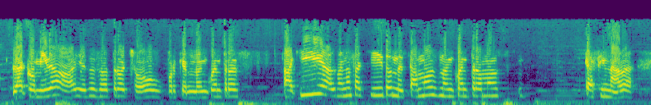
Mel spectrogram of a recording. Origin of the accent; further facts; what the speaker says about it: Monterrey, Nuevo León, Mexico; moved away as an adult; also born or lived in Arlon / Fontainebleau / Sherbrooke; now in Belgium; yo soy regia.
